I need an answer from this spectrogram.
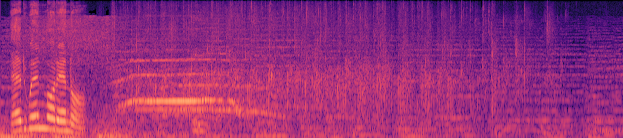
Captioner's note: cheering, Applause, Music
